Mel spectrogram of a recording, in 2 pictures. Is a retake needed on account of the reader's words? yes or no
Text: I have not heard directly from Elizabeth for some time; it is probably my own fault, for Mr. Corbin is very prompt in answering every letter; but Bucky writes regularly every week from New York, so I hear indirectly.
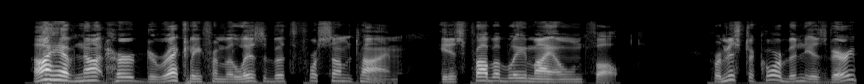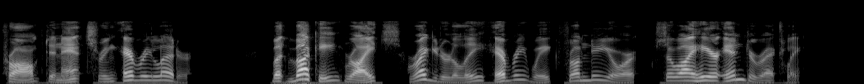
no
